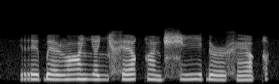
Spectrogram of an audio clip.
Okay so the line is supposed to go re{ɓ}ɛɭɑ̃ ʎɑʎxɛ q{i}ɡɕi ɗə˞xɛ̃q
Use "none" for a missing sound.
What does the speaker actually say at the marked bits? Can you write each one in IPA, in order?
ɓ, ĩ

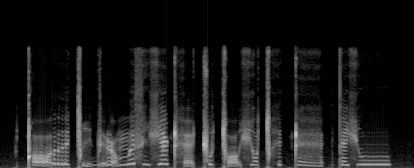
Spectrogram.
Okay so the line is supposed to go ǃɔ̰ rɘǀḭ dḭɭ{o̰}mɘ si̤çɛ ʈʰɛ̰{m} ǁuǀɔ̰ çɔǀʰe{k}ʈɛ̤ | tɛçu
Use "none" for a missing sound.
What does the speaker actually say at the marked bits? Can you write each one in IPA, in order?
ɔ̰, none, k

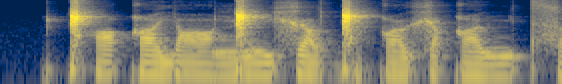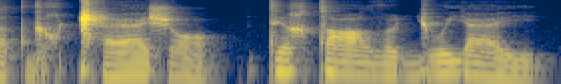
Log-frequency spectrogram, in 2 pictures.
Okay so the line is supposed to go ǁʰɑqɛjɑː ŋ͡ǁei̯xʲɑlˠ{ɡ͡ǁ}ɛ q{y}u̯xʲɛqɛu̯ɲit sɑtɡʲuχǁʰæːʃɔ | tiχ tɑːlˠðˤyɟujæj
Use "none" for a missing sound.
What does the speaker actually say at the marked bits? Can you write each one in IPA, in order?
ɡ͡ǁ, y

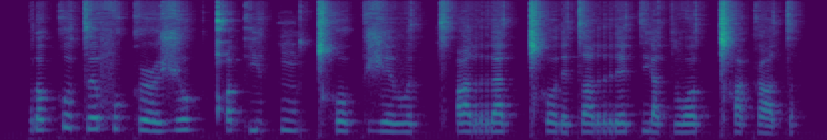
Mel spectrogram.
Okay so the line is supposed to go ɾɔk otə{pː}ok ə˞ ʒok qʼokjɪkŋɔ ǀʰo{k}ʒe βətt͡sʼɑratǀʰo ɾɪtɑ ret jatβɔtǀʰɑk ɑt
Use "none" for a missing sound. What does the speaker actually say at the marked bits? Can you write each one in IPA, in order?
f, k

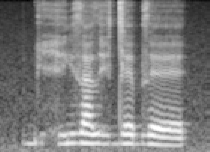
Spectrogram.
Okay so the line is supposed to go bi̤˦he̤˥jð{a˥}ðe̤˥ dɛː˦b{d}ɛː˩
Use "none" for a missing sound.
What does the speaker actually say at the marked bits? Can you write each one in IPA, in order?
a˥, ð

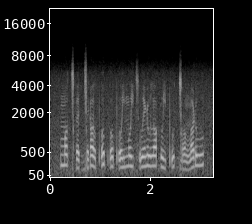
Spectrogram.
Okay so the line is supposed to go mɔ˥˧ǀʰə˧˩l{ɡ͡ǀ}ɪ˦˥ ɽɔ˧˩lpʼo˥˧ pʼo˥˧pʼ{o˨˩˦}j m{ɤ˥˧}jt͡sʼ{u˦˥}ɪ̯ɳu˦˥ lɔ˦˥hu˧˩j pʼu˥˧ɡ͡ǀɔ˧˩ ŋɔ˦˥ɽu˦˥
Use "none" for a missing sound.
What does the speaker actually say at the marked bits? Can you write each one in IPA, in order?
ɡ͡ǀ, o˦˥, o˥˧, u˦˥

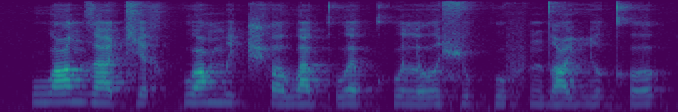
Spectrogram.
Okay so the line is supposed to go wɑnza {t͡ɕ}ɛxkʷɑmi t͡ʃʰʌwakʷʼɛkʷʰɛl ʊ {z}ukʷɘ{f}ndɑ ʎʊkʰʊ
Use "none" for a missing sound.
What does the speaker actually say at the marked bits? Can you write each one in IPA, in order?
t͡ɕ, ɕ, f

